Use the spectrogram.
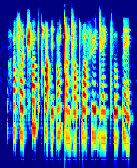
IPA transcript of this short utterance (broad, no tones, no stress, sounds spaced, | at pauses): h ɔ̃ sˤ u t͡ʃʰ ĩ tˤ qʰ a ʔ i ʔ ɔ̃ ŋ͡ǃ ɔ̃ d͡z i tˤ ɓ e f y d͡z ẽ j tʰ u p ẽ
